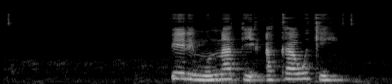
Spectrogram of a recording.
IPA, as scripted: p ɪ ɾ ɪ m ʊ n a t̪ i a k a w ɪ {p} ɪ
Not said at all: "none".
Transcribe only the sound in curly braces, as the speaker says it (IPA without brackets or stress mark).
k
